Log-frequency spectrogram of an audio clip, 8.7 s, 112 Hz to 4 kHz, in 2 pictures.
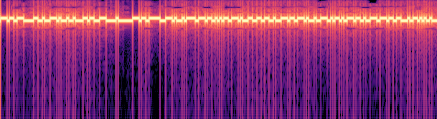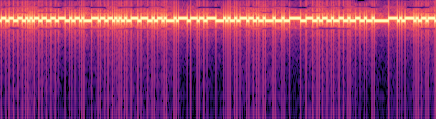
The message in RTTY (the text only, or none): MPH). THE SHIP HAD A CRUISING RANGE OF 15,000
